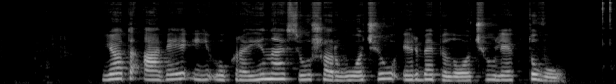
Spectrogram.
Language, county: Lithuanian, Klaipėda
